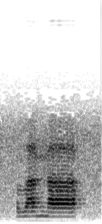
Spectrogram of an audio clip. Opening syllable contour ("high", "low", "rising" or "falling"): high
